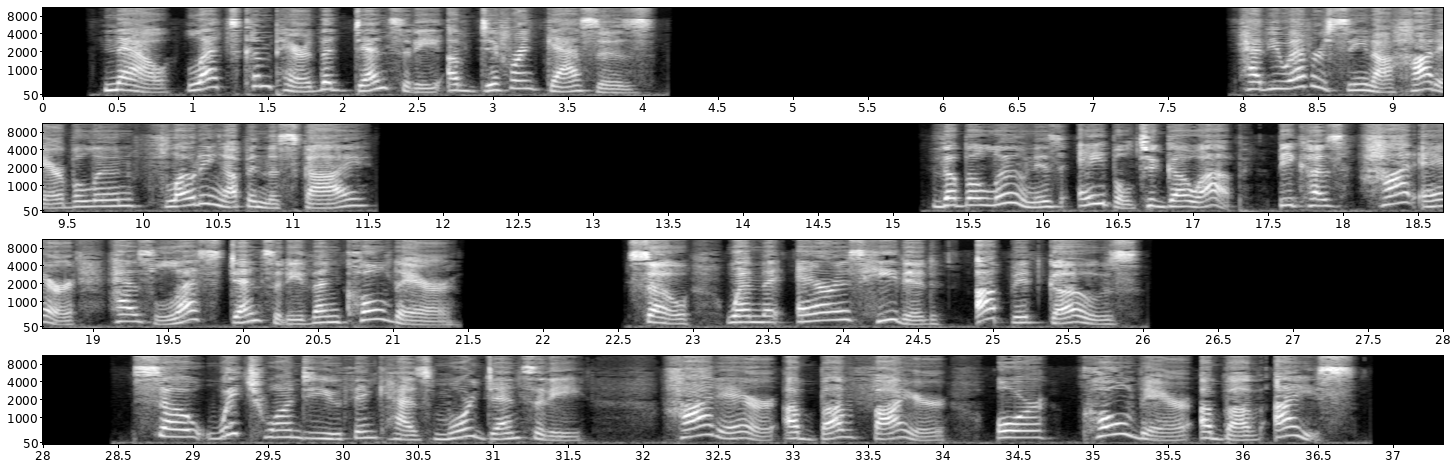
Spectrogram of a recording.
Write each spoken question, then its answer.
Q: So, which one do you think has more density?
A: Cold air above ice is denser than hot air above fire.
